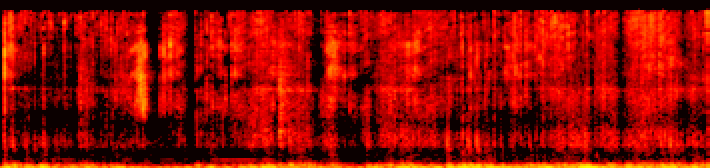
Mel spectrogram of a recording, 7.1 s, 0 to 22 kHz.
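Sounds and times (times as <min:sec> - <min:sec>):
ice scratching: 0:00.1 - 0:07.1.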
